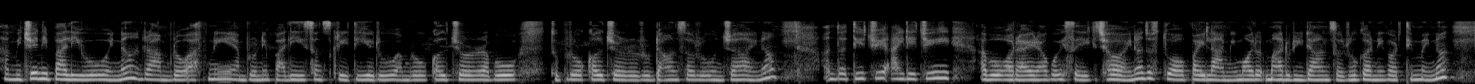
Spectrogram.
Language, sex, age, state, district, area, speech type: Nepali, female, 18-30, West Bengal, Jalpaiguri, urban, spontaneous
